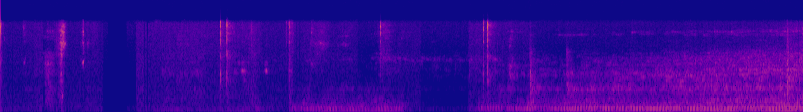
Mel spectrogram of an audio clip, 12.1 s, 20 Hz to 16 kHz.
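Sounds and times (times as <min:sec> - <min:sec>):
mouse clicks: 0:03.3 - 0:03.7
low engine-like hum: 0:04.4 - 0:06.4, 0:07.0 - 0:12.0.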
